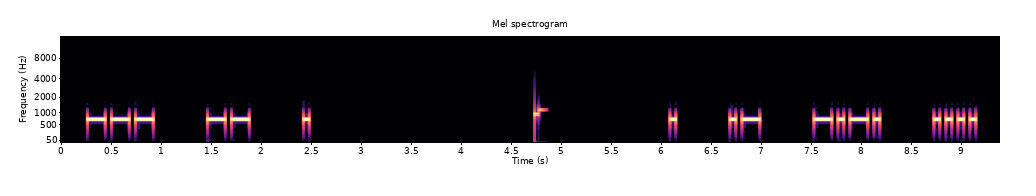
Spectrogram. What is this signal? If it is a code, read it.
Morse code, heard as a keyed tone, about 20 wpm, spaced as for 11 wpm, 690 Hz. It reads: OME EACH
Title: 3x Character Spacing - Top 200 Words - 20wpm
